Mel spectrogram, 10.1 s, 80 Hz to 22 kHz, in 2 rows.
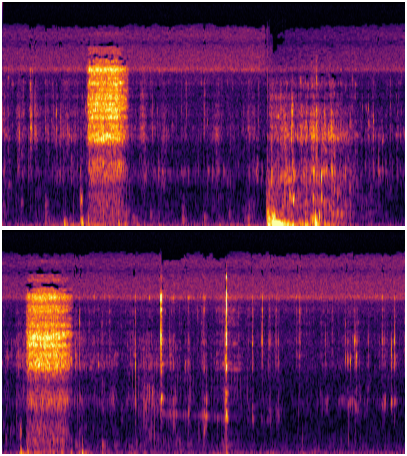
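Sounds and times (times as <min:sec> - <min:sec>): breathing regulator hissing: 0:05.3 - 0:06.0.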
